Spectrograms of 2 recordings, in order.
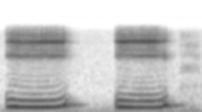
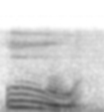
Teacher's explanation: the most spread vowel is e e and the the most rounded vowel is ooh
